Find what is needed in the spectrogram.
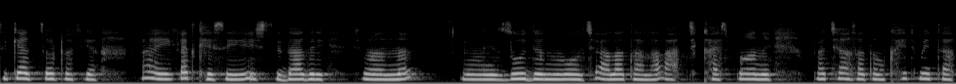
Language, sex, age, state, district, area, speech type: Kashmiri, female, 18-30, Jammu and Kashmir, Bandipora, rural, spontaneous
